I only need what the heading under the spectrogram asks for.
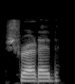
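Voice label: "shredded", British English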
